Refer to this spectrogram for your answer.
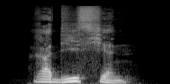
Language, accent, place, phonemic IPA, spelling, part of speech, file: German, Germany, Berlin, /ʁaˈdiːs.çən/, Radieschen, noun, De-Radieschen.ogg
- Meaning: radish (Raphanus raphanistrum subsp. sativus, syn. Raphanus sativus)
